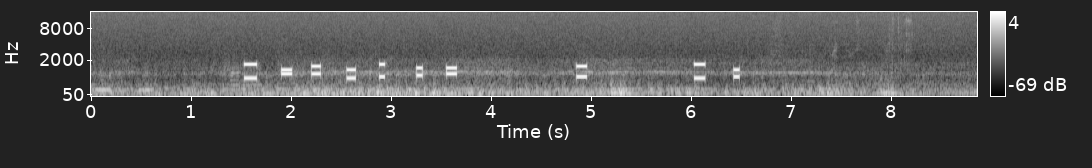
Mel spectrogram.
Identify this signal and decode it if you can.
DTMF, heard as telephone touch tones, dialled by hand, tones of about 100 ms, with the noise inside a car. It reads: A*#1B80 6 A4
